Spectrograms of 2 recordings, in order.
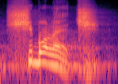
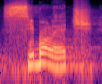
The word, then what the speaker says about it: chibolete: Se respondesse que não, os homens de Gileade lhes diziam: "Então diga chibolete". Se ele dizia cibolete, então não podendo pronunciar corretamente a palavra, eles o agarravam e matavam nos valquele tempo, foram mortos 42.000 efraimitas.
